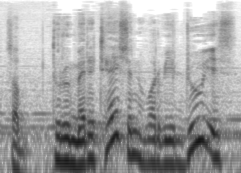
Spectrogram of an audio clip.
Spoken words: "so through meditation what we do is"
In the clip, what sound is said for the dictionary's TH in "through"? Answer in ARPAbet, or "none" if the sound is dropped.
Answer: T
